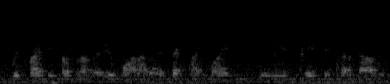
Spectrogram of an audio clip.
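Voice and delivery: muffled mic, as through a wall; very quiet, muffled and distant. Shown as a demonstration. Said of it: "it just sounds like it's muffled".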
